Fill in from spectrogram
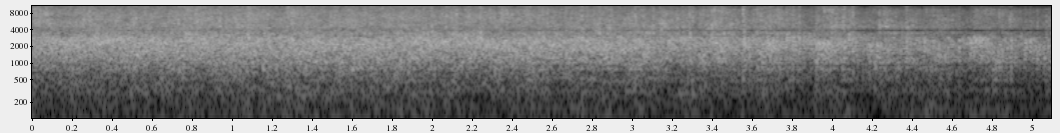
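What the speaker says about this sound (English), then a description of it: "can we just have a round of applause for the panelists?" Loud, dense audience applause for conference panelists at an academic plenary session, a steady wash of many hands clapping that holds throughout, with no talking over it.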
